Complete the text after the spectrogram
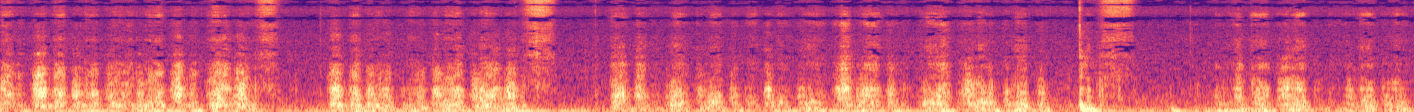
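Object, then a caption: Metal pen nib on a paper notebook page. A metal-nib dip pen writes continuously on an open cream paper notebook page while the other hand holds the page flat. Soft, dry scratching comes in short strokes and bursts over a low steady hum, with one sharper tick about two-thirds of the way through.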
